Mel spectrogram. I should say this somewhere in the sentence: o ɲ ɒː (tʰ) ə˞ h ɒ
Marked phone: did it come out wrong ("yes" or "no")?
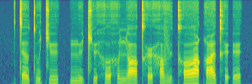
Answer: yes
